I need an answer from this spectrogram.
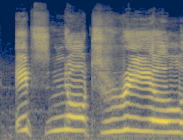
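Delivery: shrill, high shout with "real" drawn way out. Voicing an NPC who warns the others about an illusion: shouting in character. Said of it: "is gonna shout out".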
